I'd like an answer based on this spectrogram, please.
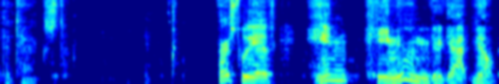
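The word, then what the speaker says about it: Ginnungagap: The other day I was walking around the house saying Gnungagap, Gnungagap, only to discover that it's actually Hinungagap.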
